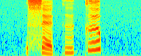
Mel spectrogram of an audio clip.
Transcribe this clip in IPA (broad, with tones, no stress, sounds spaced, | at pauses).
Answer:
s ɛ˧˩ k ɨ˨˦ k ə˦˥ p̚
